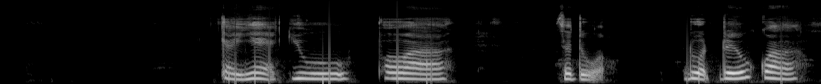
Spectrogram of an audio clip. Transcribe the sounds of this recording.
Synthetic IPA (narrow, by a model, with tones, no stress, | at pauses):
ka˨˩jɲɛː˧˩k̚juː˧ | pʰɔ˧waː˧ | sa˧du˨˩ək̚ | du˨˩ət̪̚ɾe˧˥˦wkwaː˧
